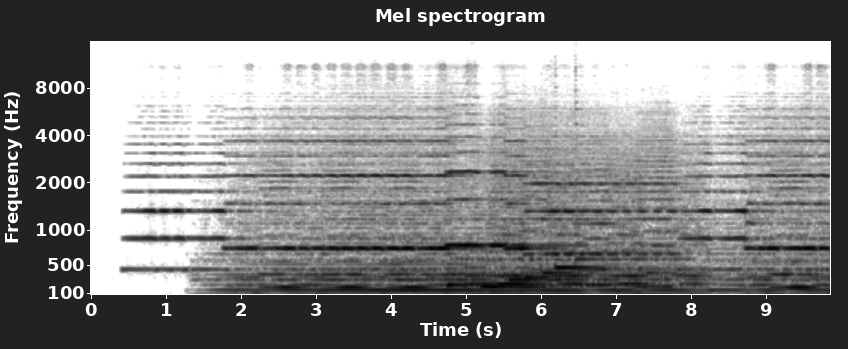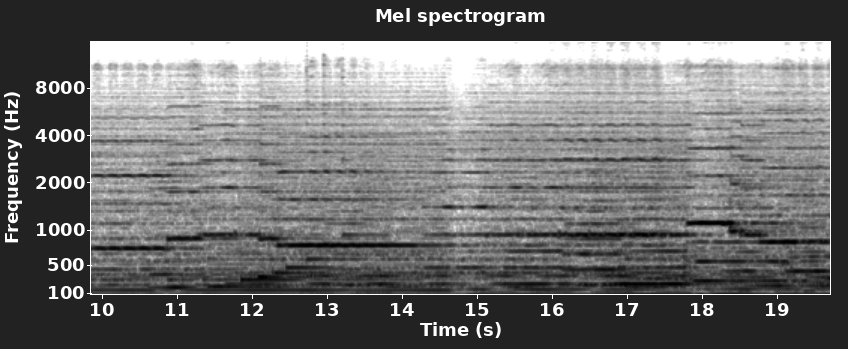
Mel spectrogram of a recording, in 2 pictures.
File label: flute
